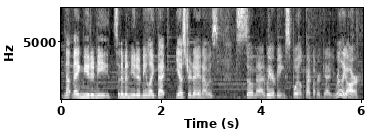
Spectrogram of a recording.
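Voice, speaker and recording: A woman's voice: mid-range voice, fairly quick, darkish tone, soft background music. A woman chatting casually as she plays a game on a stream. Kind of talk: casual chat while playing a game.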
